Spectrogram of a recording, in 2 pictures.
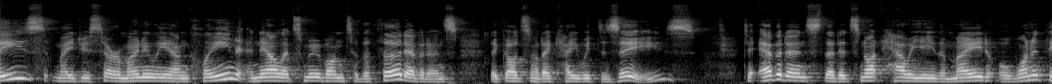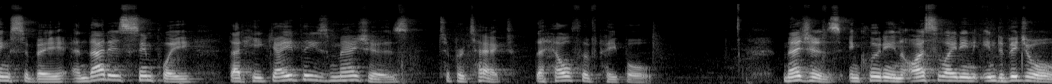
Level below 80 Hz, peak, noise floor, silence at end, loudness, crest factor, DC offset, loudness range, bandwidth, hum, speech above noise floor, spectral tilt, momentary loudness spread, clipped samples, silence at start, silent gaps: -62 dBFS; -2 dBFS; -59 dBFS; 0 s; -19 LUFS; 16 dB; under 0.1%; 7 LU; 17.5 kHz; none; 41 dB; -5 dB/octave; 11 LU; under 0.1%; 0 s; none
